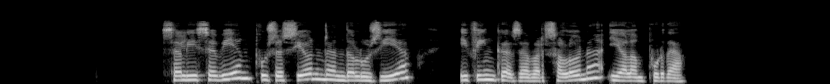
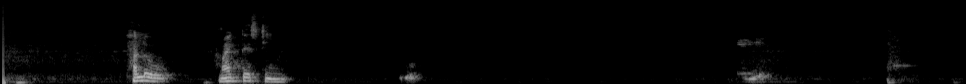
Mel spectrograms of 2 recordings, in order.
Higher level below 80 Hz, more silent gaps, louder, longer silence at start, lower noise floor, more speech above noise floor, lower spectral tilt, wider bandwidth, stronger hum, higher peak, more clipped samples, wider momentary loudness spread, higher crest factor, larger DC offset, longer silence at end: about the same, -56 dBFS vs -56 dBFS; first, 4.41-4.59 s vs none; first, -14 LUFS vs -29 LUFS; first, 1.65 s vs 0.05 s; first, under -90 dBFS vs -76 dBFS; first, over 77 dB vs 51 dB; second, -5.5 dB/octave vs -7.5 dB/octave; second, 8 kHz vs 11 kHz; neither; first, -2 dBFS vs -6 dBFS; neither; second, 6 LU vs 24 LU; second, 12 dB vs 28 dB; neither; first, 1.45 s vs 0.7 s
